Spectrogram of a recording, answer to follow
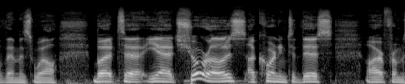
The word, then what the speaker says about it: churros: if that's the case if they're from Spain or Latin America then you should pronounce this word as churos wow that's a lot of ours uh no I'm just showing off my ability to do the roll R there you don't have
